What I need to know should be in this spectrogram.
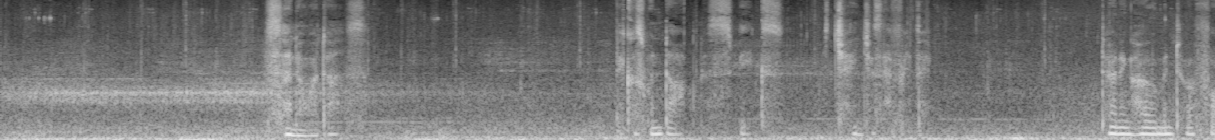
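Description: Footsteps tread on soft, damp ground.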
